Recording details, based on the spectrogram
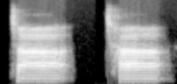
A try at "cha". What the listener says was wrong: Ya, ca he cha, lidahnya coba diangkat ya. Yang CHA, Bapak latihan bareng-bareng saya, jadi nempel dulu baru kita baca ya. Jadi lidah angkat, ya, terus baru kita baca ya. Cha, Kalau CA, ya, ca, lidahnya datar saja ya.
